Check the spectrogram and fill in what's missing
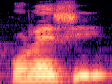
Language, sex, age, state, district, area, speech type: Urdu, male, 60+, Bihar, Gaya, urban, spontaneous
